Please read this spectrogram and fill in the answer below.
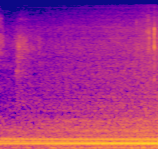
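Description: A steady low hum at a constant pitch, with a faint hiss over it, slowly growing louder.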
